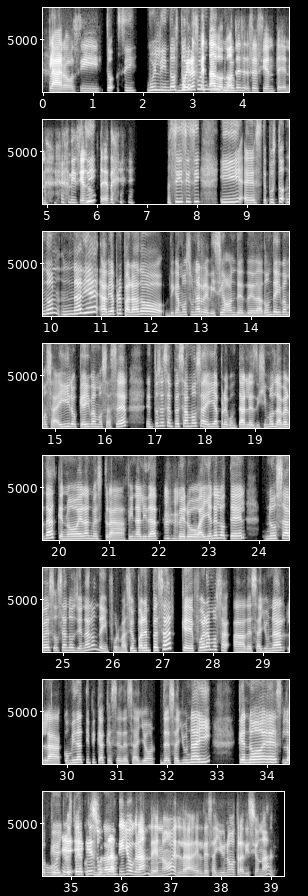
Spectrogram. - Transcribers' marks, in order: giggle
- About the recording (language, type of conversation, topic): Spanish, podcast, ¿Puedes contarme sobre un viaje que empezó mal, pero luego terminó mejorando?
